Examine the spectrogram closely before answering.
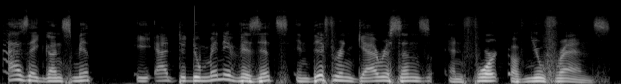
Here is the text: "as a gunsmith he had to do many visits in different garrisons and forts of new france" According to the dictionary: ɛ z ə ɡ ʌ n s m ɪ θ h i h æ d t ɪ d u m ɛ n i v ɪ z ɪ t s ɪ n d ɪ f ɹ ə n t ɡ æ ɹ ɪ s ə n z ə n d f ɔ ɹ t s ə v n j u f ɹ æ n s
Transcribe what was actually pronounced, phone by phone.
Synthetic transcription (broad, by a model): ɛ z ə ɡ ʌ n s m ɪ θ h i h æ d t ɪ d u m ɛ n i v ɪ z ɪ t s ɪ n d ɪ f ɹ ə n t ɡ æ ɹ ɪ s ə n z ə n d f ɔ ɹ t ə v n j u f ɹ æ n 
